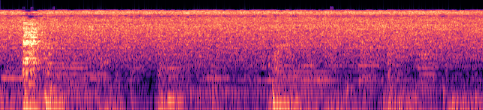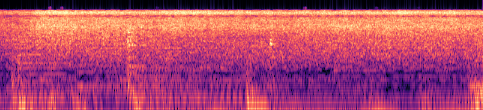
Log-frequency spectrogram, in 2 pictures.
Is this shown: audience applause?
no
